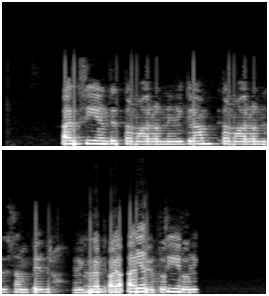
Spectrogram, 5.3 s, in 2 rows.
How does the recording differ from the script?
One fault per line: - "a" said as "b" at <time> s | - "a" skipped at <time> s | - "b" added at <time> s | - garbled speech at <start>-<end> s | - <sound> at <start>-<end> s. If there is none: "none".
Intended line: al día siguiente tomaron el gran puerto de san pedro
- "día" skipped at 0.8 s
- "puerto" said as "tomaron" at 2.1 s
- garbled speech at 3.4-4.6 s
